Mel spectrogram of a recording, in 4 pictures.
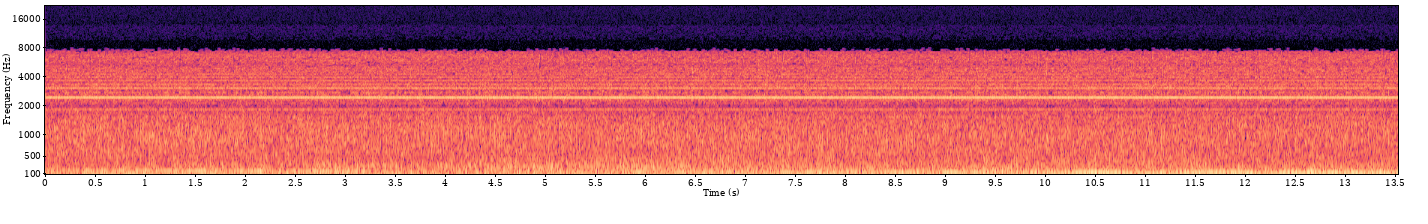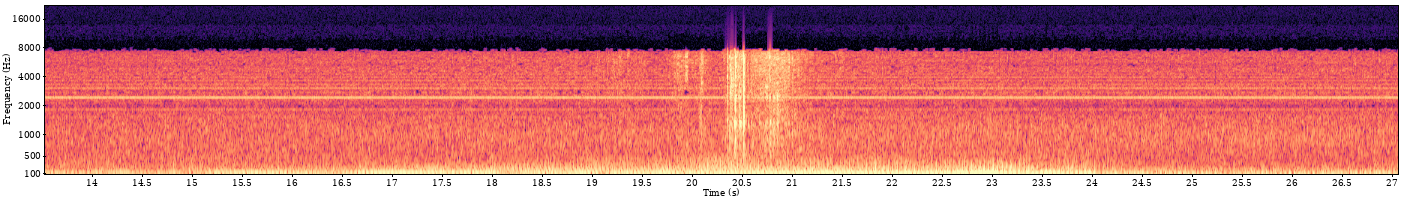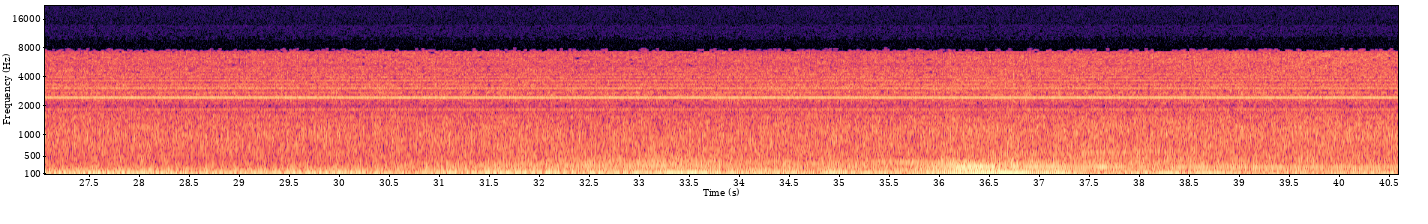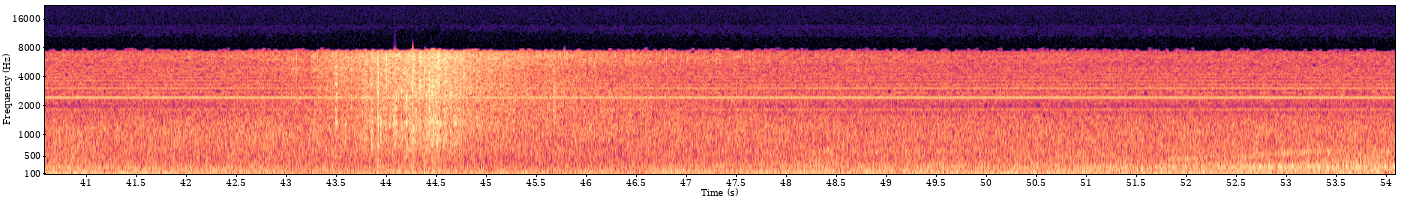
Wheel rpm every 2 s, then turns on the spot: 0, 0, 0, 0, 0, 0, 0, 0, 0, 0, 0, 0, 0, 0, 0, 0, 0, 0, 0, 0, 0, 0, 0, 0, 0, 0, 0.
none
